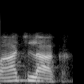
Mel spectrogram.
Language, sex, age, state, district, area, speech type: Hindi, male, 18-30, Madhya Pradesh, Gwalior, urban, conversation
